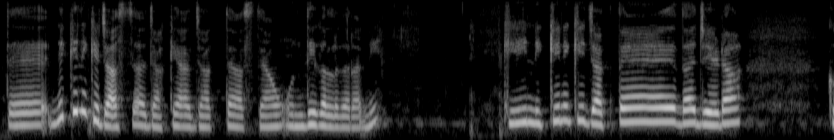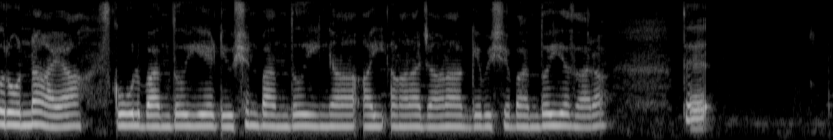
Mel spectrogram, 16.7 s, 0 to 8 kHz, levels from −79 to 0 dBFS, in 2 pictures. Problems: low volume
